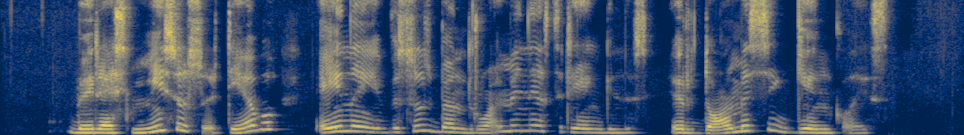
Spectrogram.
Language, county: Lithuanian, Vilnius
